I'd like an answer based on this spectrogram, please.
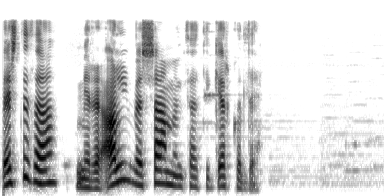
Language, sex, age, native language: Icelandic, female, 30-39, Icelandic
